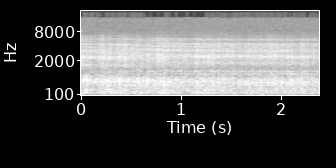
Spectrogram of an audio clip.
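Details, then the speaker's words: Egnater Tourmaster 4100 all-tube half stack with no note played: constant dense crackling and popping hiss like a flame in wind, traced to preamp tube number 7, the 12AX7 Groove tube running the effects loop. "You could maybe say it's a crackling and popping, maybe sounds like a flame being blown in the wind."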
